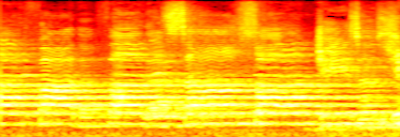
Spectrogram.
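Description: Mixed a cappella vocal quintet, two women and three men, singing a hymn in close harmony without accompaniment, its held chords changing every second or so.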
